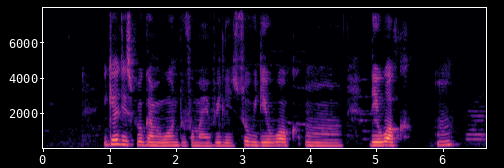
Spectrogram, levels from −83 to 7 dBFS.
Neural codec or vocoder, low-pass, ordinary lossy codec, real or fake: none; none; none; real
